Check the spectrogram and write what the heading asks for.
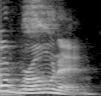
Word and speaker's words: Saoirse Ronan: I want to see Sorcy Ronan, whatever... Saoirse? – A lot of people gave you instructions on how to say this. – Saoirse Ronan.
